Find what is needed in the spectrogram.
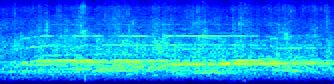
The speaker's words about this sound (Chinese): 我们下一代很棒吧，哦，整个全英文的，哦，还给我们的这些 junior pastor 拍手吧。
